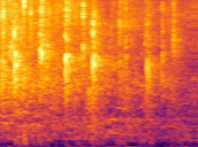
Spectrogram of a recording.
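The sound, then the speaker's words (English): Steady audience applause as a family comes up to be interviewed, a dense patter of many hands clapping at an even level for about two seconds, with no clear voices over it. “We need more applause than that.”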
